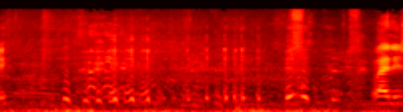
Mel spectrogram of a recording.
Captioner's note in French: rire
